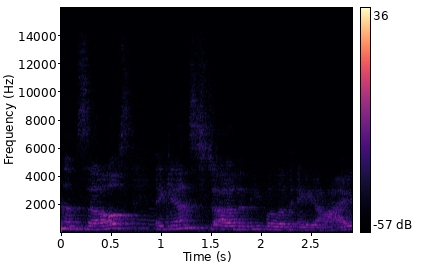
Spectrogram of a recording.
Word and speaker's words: Ai: against the people of AI is usually how it's uh pronounced which is kind of funny.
